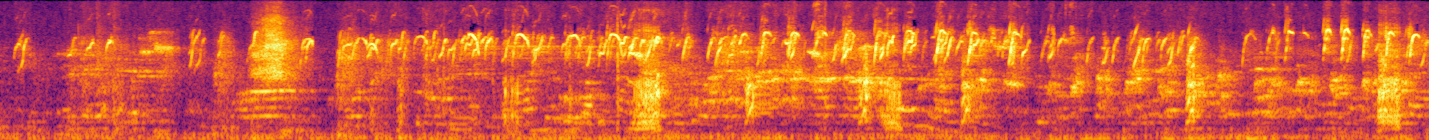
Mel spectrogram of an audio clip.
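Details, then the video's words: Hens on a backyard chicken farm produce a crowded chorus of clucks and high chirps, with occasional louder broadband squawks breaking through. "Backyard chicken farm | chickens clucking | hens clucking"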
